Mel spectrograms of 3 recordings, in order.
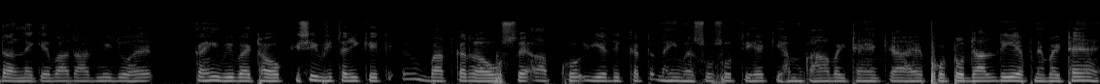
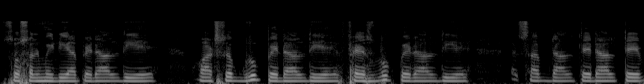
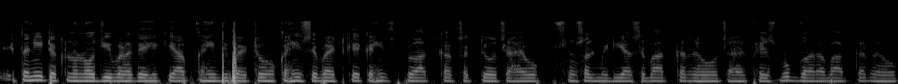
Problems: none marked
